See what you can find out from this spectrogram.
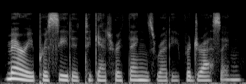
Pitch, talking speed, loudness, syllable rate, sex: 200 Hz, 220 wpm, -20 LUFS, 5.9 syllables/s, female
